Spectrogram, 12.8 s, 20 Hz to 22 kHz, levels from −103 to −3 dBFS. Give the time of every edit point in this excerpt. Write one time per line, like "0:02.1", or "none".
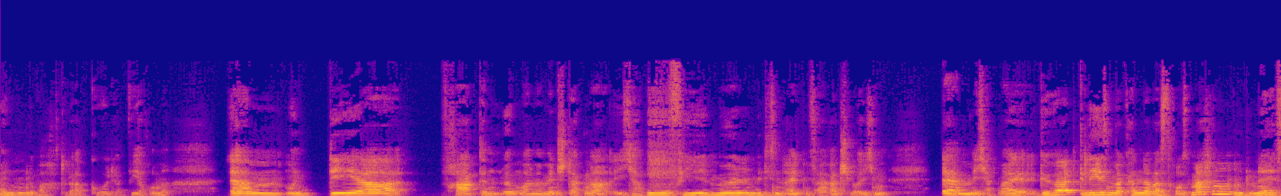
0:06.5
